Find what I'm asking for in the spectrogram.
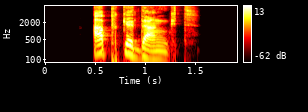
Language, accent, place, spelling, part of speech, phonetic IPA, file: German, Germany, Berlin, abgedankt, verb, [ˈapɡəˌdaŋkt], De-abgedankt.ogg
- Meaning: past participle of abdanken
